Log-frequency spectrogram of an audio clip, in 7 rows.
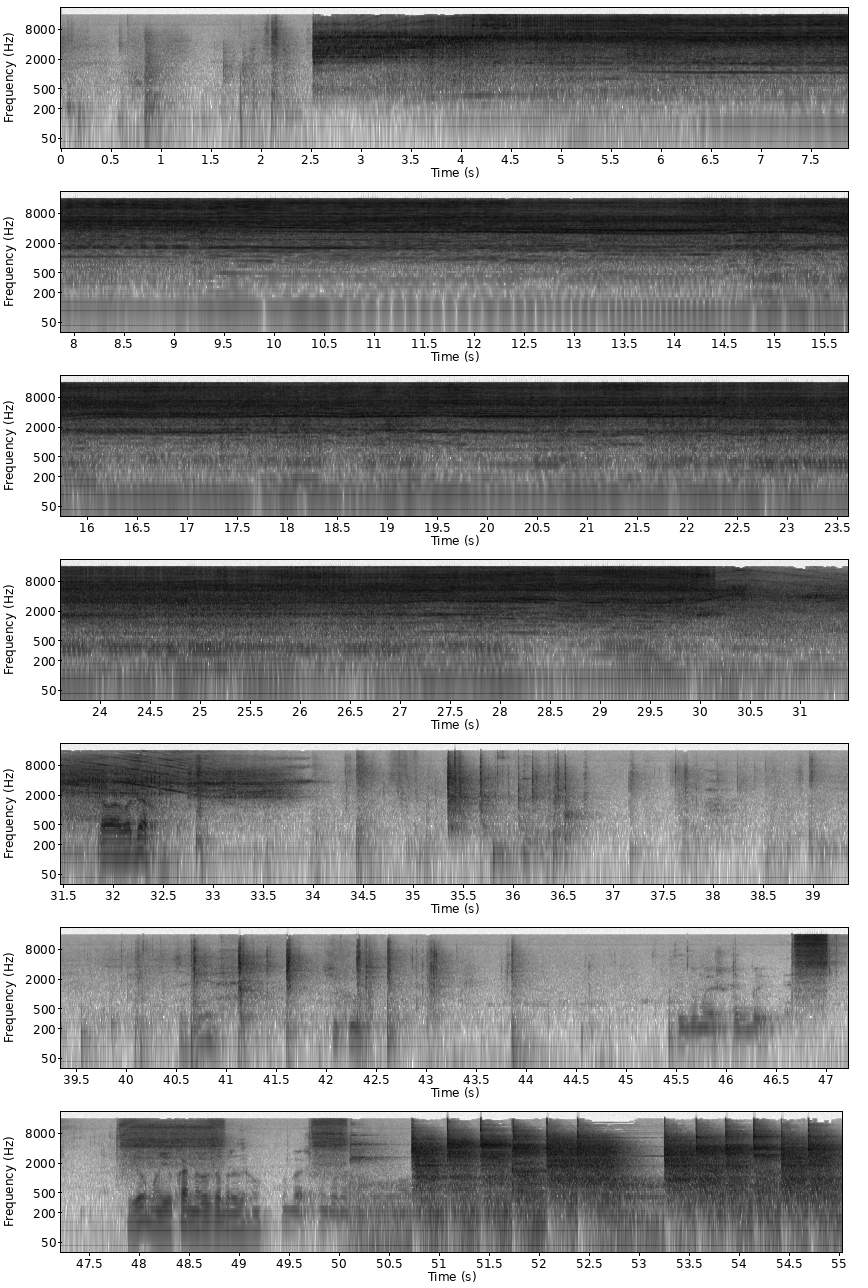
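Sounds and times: angle grinder cutting steel: 0:02.5 - 0:33.9, 0:47.8 - 0:48.9, 0:49.8 - 0:54.2.

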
